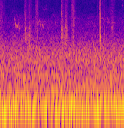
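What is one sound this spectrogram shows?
Footsteps crunch on snow.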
